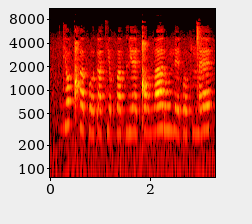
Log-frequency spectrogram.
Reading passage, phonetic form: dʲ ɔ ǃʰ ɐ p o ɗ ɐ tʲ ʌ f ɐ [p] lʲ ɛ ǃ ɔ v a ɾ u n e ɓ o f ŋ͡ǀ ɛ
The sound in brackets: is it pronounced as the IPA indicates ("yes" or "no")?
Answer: yes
